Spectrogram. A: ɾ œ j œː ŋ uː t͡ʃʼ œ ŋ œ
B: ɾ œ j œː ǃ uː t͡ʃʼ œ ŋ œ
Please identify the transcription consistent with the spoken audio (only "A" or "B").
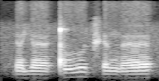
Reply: B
